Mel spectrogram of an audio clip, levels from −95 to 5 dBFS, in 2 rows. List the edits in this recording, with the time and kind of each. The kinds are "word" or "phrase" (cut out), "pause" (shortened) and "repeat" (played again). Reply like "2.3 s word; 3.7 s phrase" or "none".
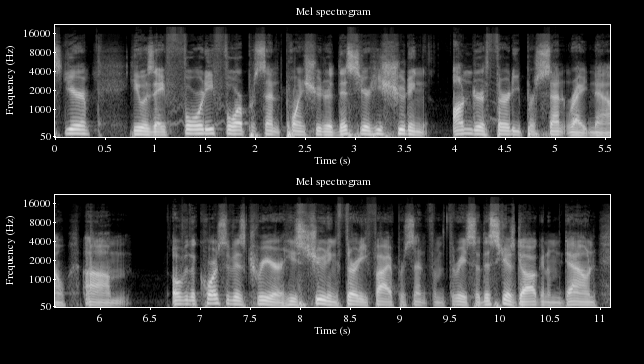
2.3 s word; 5.8 s pause; 10.1 s word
